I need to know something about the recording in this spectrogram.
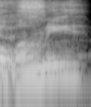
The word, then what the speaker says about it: bologna: I think I've told you baloney. Baloney. It's Bologna. Yeah, that's true. It's a dumbass fucking way to spell it.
